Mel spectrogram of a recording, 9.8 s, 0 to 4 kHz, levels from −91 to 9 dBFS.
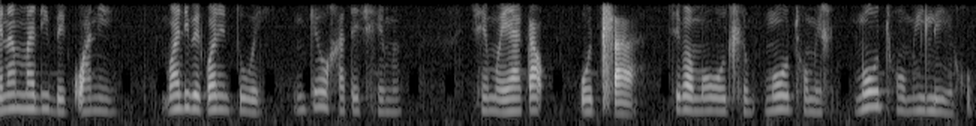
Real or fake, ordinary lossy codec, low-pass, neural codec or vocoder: real; none; 3.6 kHz; none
